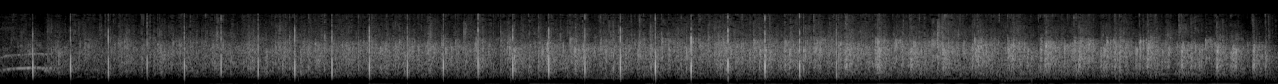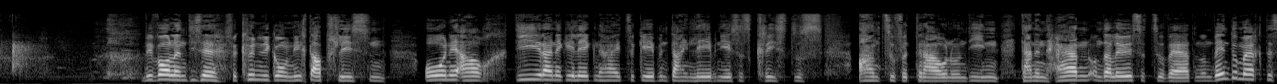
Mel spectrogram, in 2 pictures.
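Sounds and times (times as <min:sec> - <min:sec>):
audience applause: 0:00.0 - 0:13.4
speech: 0:14.2 - 0:25.5.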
